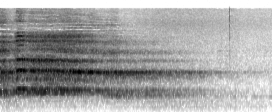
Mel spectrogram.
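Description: A rooster crowing once: a single long crow that starts suddenly, then rings on in the church's echo and fades away over about three seconds.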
